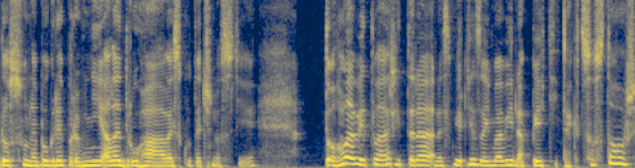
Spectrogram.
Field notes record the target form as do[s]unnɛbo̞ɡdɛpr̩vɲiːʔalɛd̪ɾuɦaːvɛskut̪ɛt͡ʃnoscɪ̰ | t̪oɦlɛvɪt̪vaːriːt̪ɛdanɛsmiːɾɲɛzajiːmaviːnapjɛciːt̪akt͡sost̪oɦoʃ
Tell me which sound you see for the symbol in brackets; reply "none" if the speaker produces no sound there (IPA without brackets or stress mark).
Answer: s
